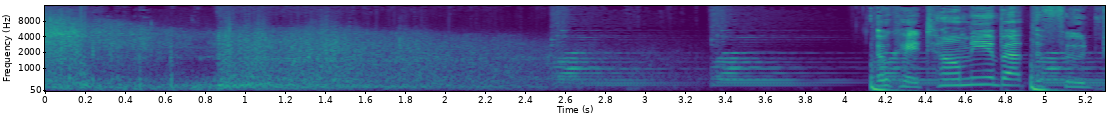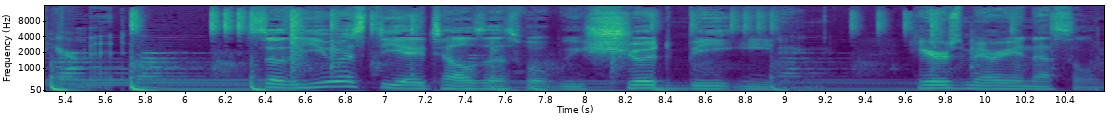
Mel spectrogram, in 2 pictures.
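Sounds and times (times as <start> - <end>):
heavy roaring rumble of avalanche: 0.0 - 2.6
giant cannon firing to trigger an avalanche: 0.0 - 2.8
speech: 4.2 - 10.5.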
